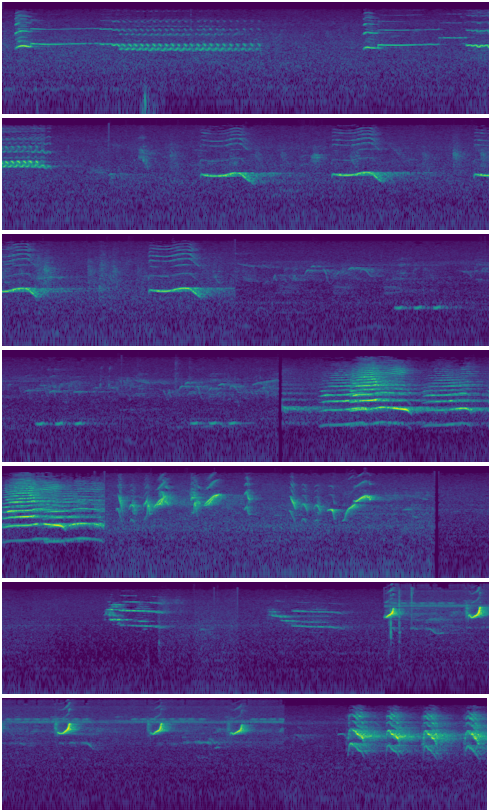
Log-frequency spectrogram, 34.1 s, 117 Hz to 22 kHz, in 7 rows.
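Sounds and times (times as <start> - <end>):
loud whistled bird calls: 0.1 - 2.6, 3.6 - 5.4, 28.2 - 32.0
high buzzy bird chirps: 28.2 - 32.0.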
